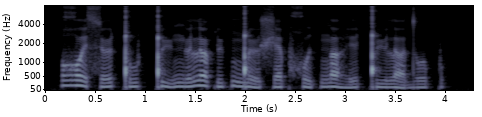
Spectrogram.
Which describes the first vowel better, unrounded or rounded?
unrounded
